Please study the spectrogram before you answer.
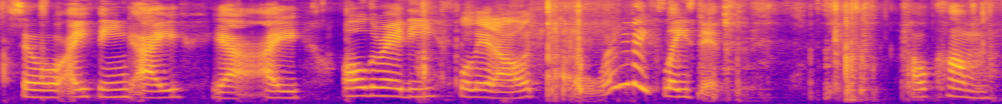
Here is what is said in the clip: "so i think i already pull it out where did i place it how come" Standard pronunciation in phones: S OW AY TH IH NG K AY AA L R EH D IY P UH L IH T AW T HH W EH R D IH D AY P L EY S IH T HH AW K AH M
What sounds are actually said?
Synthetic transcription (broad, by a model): S OW AY TH IH NG K AY AA L R EH D IY F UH L IH T AW T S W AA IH D IH D AY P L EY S IH T HH AW K AH M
